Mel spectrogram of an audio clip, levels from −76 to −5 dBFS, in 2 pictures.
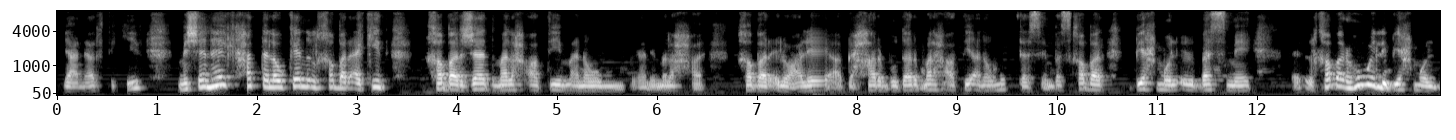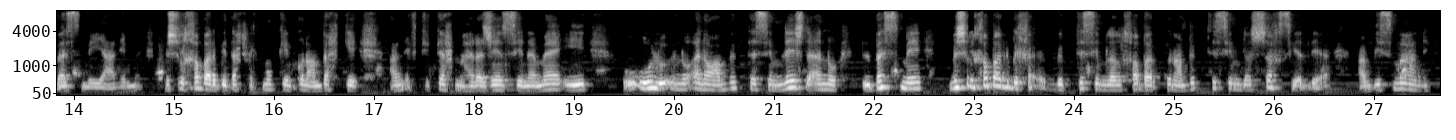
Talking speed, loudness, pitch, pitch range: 150 wpm, -21 LUFS, 145 Hz, 130-190 Hz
